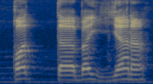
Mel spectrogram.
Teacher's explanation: دال کو تا میں ہم نے ادغام کر دیا لیکن دا کا کوئی صفت بھی یہاں باقی نہیں ہے بلکہ دال مکمل طور پر تا سے بدل گئی ہے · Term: ادغام تام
